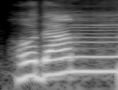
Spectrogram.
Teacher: نون تنوین کے بعد میم مشدد ہے غنہ کریں گے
